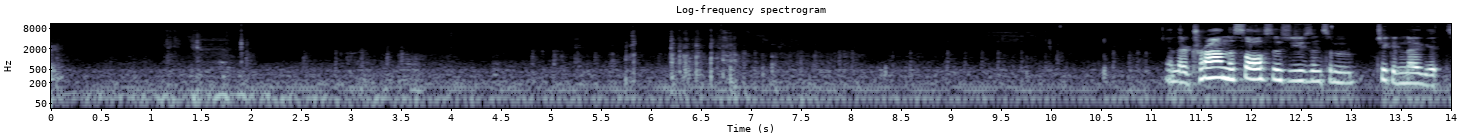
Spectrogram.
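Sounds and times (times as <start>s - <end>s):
faint eating noises: 1.0s - 11.2s.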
